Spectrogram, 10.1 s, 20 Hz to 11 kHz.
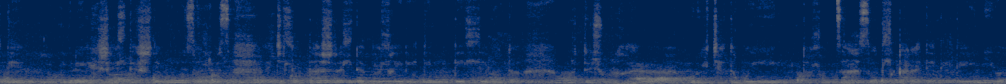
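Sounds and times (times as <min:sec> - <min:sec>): woman speaking softly: 0:00.0 - 0:10.0.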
